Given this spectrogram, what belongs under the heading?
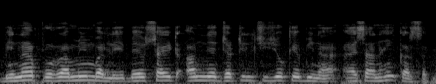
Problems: none marked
